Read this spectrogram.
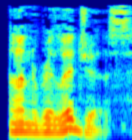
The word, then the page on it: unreligious: British English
